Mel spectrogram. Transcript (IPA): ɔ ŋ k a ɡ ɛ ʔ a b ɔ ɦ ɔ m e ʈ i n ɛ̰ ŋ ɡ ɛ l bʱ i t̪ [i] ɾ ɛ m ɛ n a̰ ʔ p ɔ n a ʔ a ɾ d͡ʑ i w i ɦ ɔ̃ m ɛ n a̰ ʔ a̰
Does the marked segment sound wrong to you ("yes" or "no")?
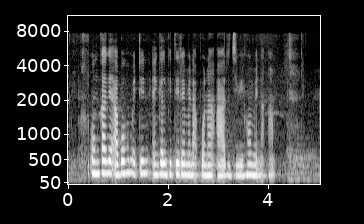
no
